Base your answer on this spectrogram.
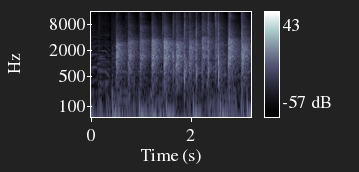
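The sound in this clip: Children clap as a make-believe live studio audience: many sharp hand claps in a quick, slightly uneven rhythm, loud and alone without talk.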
